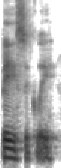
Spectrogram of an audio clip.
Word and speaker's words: basically: uh l y ending basically it also has first syllable stress and this letter i says a relaxed e sound so i point this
